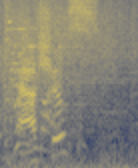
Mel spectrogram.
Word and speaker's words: Cassius: I think actually it's Cassius. Yeah. Like you like it's spelled how you would assume Cassius, but I believe the way it was pronounced was actually like a sh sound.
